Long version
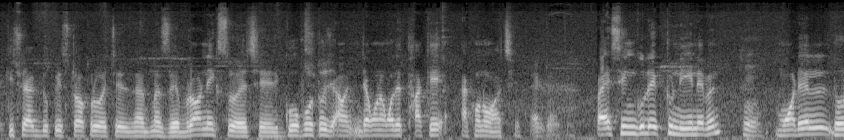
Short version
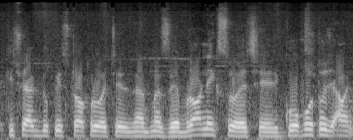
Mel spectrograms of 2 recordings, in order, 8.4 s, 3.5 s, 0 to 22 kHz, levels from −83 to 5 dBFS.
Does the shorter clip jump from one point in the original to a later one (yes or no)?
no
